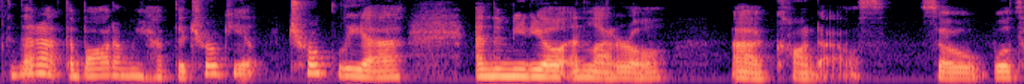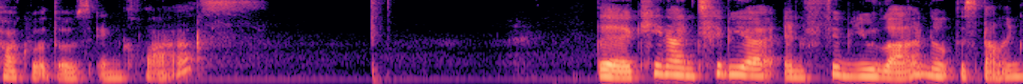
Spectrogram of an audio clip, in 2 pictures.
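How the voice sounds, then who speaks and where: A woman's voice: on the low side, lively intonation, measured pace, creaky, darkish tone, breathy edge. A woman instructor explaining anatomy over slides, with casual asides and fillers. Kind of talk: recorded slideshow lecture.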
